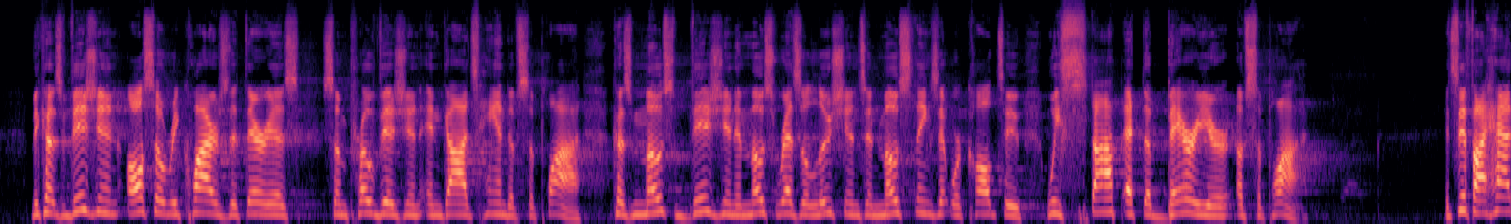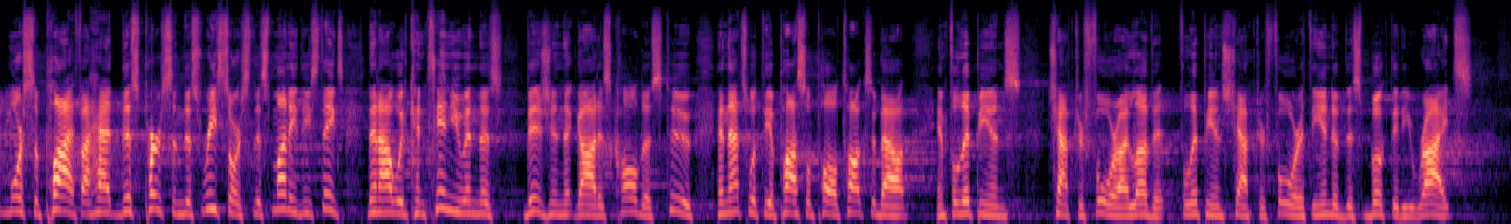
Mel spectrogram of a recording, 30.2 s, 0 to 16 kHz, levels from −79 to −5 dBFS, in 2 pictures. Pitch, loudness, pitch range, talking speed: 185 Hz, -23 LUFS, 165-205 Hz, 180 wpm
